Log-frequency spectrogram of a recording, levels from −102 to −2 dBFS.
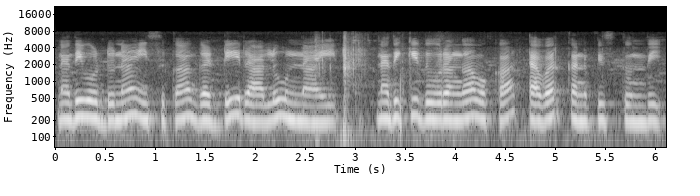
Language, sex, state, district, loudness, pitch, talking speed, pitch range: Telugu, female, Telangana, Mahabubabad, -18 LUFS, 205 Hz, 110 wpm, 195-220 Hz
